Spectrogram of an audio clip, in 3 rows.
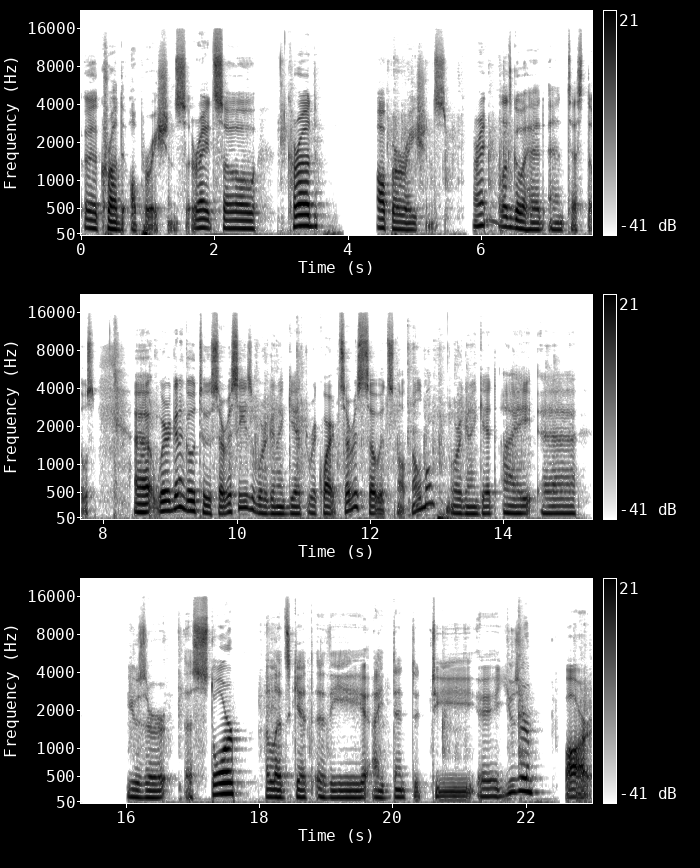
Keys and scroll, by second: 22.3 super+Right.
